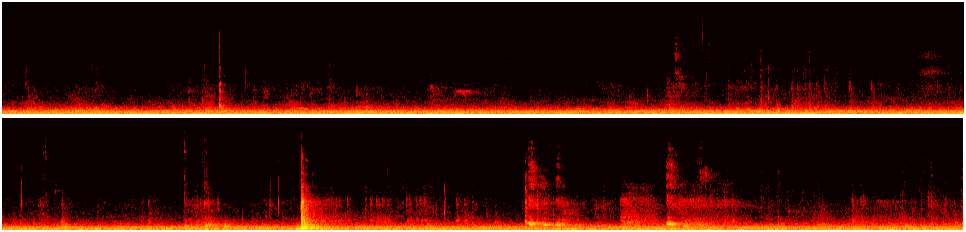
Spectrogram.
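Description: Several people murmur quietly at a distance in a large room.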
